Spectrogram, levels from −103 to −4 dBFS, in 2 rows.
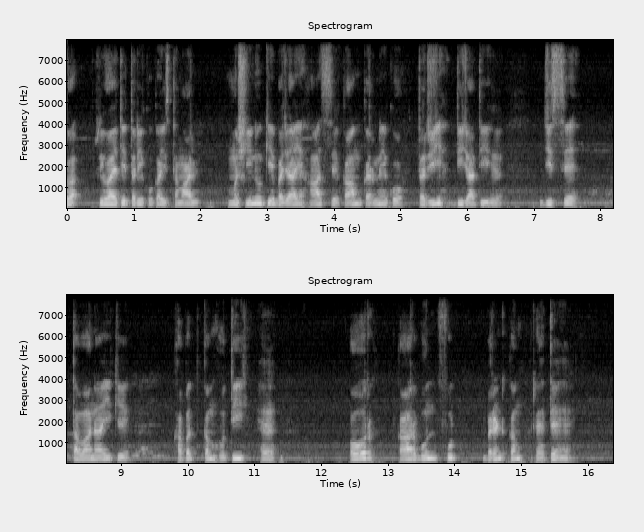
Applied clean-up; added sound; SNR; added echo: none; none; none; reverberation time 0.1 s.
